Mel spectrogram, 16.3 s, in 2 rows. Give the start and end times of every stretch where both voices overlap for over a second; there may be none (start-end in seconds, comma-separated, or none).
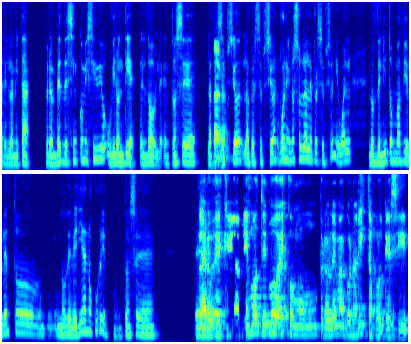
none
